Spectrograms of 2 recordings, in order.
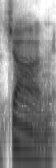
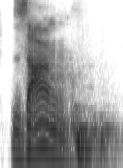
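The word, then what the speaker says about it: Zhang: Uh, so had a had a teacher whose name was Jang and there was a lot of Taiwanese there and they're they use the southern pronunciation so they call him Zang.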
